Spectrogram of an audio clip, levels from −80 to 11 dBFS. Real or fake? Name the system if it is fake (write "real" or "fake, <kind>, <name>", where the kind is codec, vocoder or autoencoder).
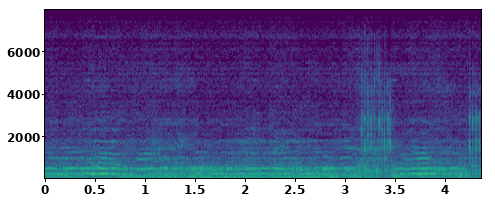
fake, codec, SNAC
